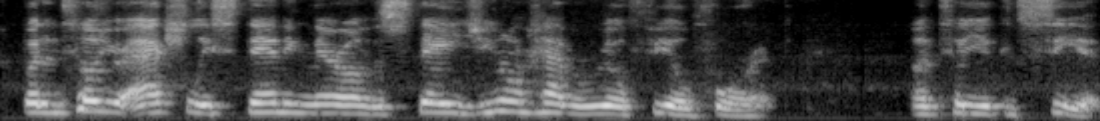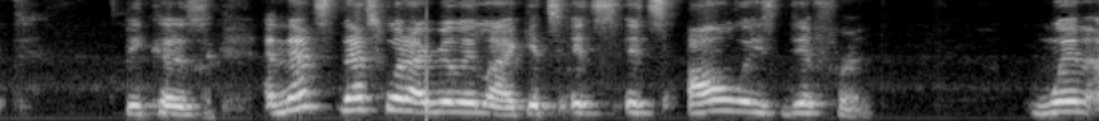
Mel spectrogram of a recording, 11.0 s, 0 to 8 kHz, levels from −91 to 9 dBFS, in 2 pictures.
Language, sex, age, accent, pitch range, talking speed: English, female, 50-69, American, 190-250 Hz, 195 wpm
